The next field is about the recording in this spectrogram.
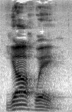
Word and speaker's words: Yahweh: This is the name that he chooses to use, the Hebrew name that is actually it's unclear as to what the correct pronunciation of the name is according to Hebrew scholars, but it's most commonly pronounced Yahweh, Yahweh.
